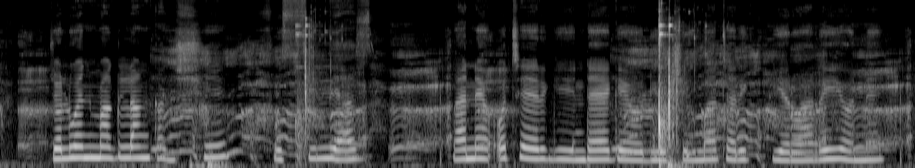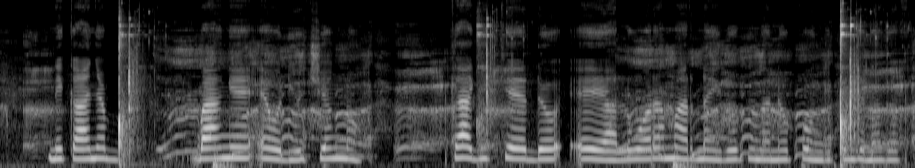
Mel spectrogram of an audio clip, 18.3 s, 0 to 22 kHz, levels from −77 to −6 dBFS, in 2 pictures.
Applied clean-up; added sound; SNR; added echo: none; Shatter + Cough; 4 dB; none.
